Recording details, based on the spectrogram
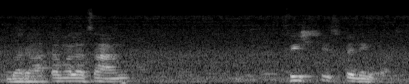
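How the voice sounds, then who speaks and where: A man playfully quizzing schoolchildren, coaxing and teasing them and urging them to speak louder. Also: mid-range voice, unhurried, crowd noise, low-quality recording. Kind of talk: playful classroom questioning.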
